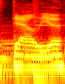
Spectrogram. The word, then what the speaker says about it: Dahlia: And, yeah, I realize I’m probably saying that wrong, ‘cos everyone says “dallia,” not “dah-lia.”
